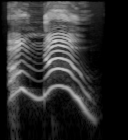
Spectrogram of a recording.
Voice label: Oh no boy child kid

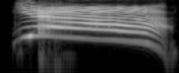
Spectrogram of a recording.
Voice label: "Yeah" excited, girl child kid

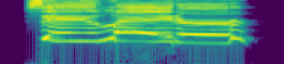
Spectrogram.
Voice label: Cartoon little monster voice; see you later

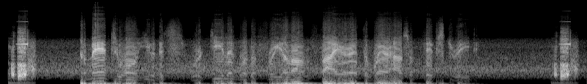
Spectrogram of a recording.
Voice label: Firefighter radio chatter command to all units

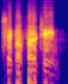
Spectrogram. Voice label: Police radio chatter signal

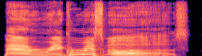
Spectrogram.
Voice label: Merry christmas santa claus voice

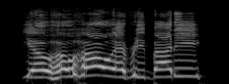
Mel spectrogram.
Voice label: Cartoon little child voice; yohoho everybody

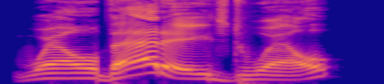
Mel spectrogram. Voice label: Well that aged well meme voice male; social media

